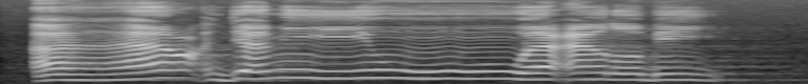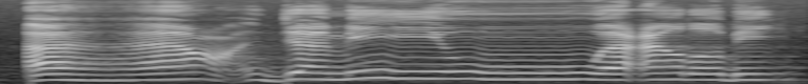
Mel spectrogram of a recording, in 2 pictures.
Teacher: hamzah kedua dibaca dengan suara yang samar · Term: tashil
